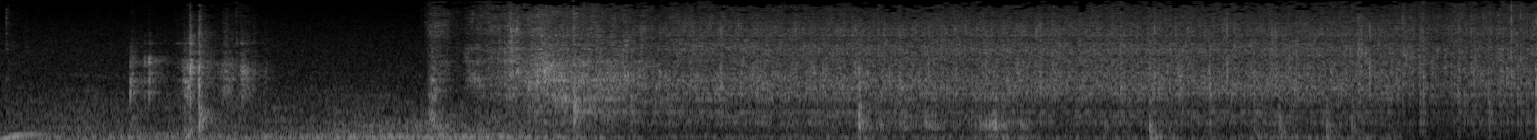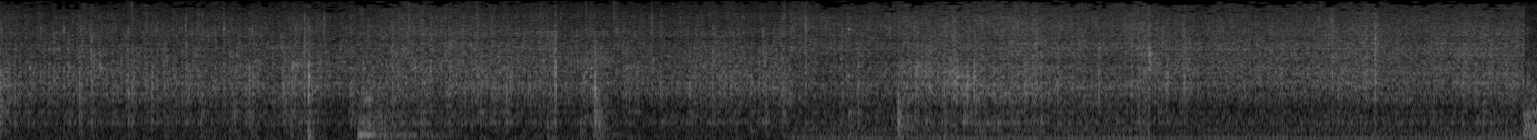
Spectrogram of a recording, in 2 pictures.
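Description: Beef steak sizzling in hot oil in a frying pan. The sizzle starts suddenly and loudest about two seconds in, then carries on steadily with a few light clicks of utensils on the pan.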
